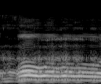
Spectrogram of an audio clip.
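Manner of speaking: high, loud startled whoa; coach stopping him. Retold or imitated. Coach halting him at practice, startled and loud. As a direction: call out to halt the throws.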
